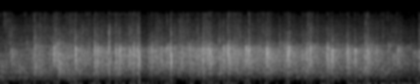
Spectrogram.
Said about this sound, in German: Deshalb verdient ihr unseren Dank. Wir haben schon geklatscht, aber ihr dürft gerne nochmal klatschen.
